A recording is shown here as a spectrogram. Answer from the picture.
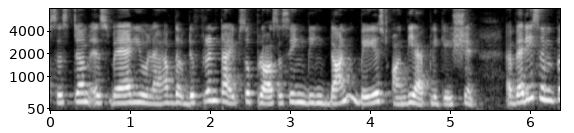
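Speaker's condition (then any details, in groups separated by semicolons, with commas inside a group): No condition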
